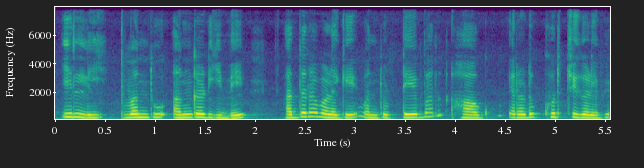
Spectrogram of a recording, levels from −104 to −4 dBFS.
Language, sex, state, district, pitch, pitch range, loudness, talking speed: Kannada, female, Karnataka, Bidar, 220 Hz, 205-235 Hz, -16 LUFS, 95 wpm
